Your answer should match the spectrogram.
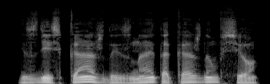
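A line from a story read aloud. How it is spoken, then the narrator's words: Dry reply. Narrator (Russian): сухо ответила Рэйчел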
